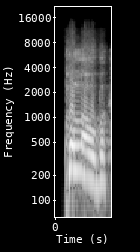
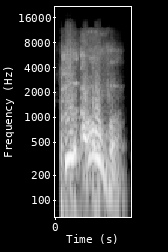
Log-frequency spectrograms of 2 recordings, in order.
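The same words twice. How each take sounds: First: Raised-pitch bluffing command; mock tough guy. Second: Very high, louder mock command. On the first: Cut-off driver ordering the other man, mock tough. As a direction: order him over, acting tough. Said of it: "trying to be a tough guy". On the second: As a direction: bark the challenge in a squeaky-high put-on voice.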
